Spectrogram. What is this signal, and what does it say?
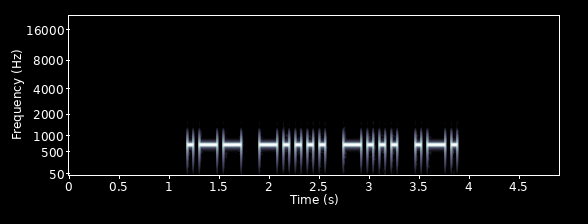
Morse code, heard as a keyed tone, about 20 wpm, 700 Hz. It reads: W6BR
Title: USA Call Signs - 4 Characters - 3x Character Spacing - 20wpm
